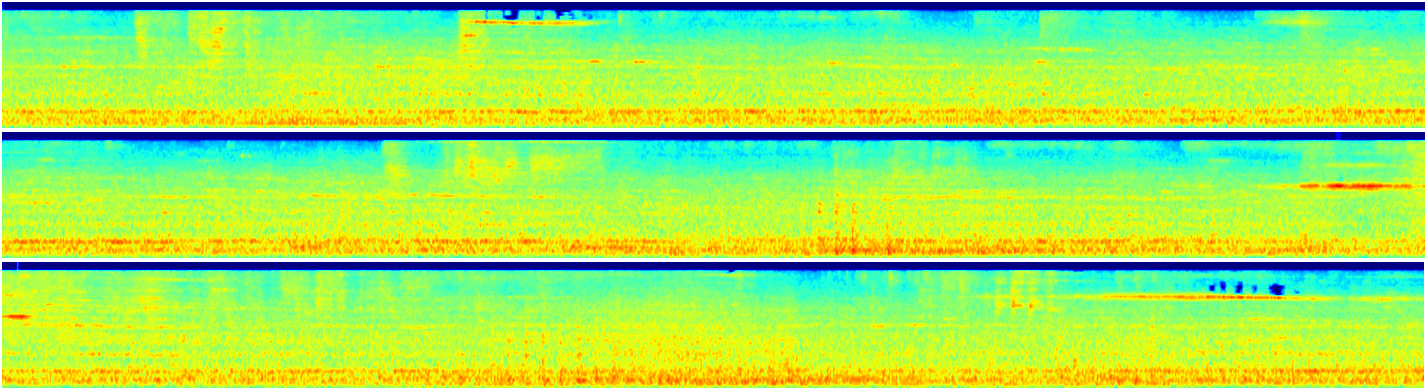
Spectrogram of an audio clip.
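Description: Cars of an intermodal freight train rolling past: a steady rumble of wheels on rail with a constant squealing tone and scattered clatter. A brief, sharper wheel squeal about two-thirds of the way through is the loudest moment, and a higher squeal comes near the end.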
